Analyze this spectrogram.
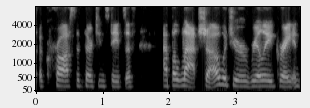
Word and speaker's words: Appalachia: And so Trisha, you track opioid settlement developments across the 13 states of Appalachia, which you're really great in telling me that I how to pronounce that, Appalachia.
